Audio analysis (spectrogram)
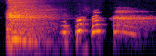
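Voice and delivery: bright high giggle; high laugh. Real, not acted. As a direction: laugh along, amused. Host's embarrassed self-consciousness.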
